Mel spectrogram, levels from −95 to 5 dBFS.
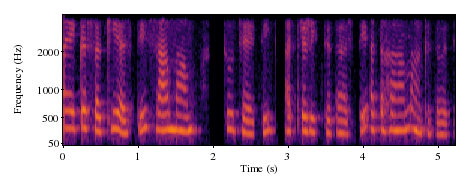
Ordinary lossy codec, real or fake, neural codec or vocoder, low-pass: none; real; none; 3.6 kHz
